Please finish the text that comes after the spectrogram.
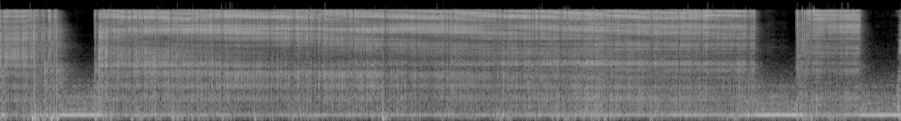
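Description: Long weld bead laid on a log splitter attachment, a steady crackling, sizzling arc hum running for many seconds with brief pauses near the start and end.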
